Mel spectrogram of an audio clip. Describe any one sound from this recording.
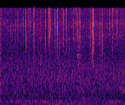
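Metal grill racks clink together.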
